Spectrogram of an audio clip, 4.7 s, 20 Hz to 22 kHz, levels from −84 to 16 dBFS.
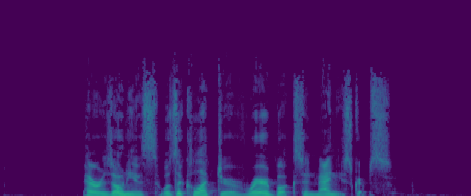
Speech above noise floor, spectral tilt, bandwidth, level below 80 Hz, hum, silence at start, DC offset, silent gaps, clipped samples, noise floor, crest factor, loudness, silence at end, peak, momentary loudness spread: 50 dB; -5.5 dB/octave; 15.5 kHz; -60 dBFS; none; 0.85 s; under 0.1%; none; under 0.1%; -80 dBFS; 20 dB; -30 LUFS; 0.85 s; -12 dBFS; 14 LU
